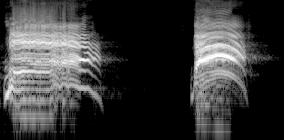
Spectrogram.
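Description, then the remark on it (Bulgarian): A voice imitates a baby crying at half past five in the morning, waking the speaker, with two loud, wailing cries: a long one, a pause, then a shorter falling wail. “И аз се събуждам, събуждам се и чувам това бебе как реве и не знам къде се намирам, защото е пет и половина”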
